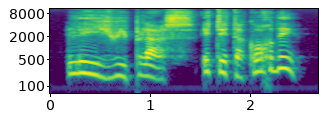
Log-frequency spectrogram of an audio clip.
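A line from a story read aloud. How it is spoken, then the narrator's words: Very moved, fearful, half-voiced. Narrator (French): dit d'un air fort ému, il avait peur d'une épigramme et parlait à mi-voix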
